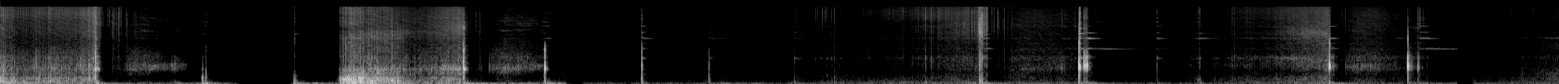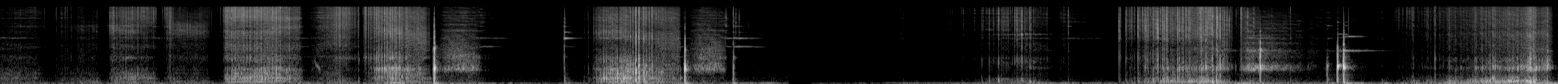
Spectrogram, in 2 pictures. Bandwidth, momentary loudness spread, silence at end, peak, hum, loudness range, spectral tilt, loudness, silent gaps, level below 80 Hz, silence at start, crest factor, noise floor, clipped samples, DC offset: 16 kHz; 25 LU; 0 s; 0 dBFS; none; 15 LU; -3.5 dB/octave; -24 LUFS; 2.42-2.89 s, 5.71-5.82 s, 14.58-14.72 s, 23.48-23.63 s; -38 dBFS; 0 s; 26 dB; -62 dBFS; under 0.1%; under 0.1%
